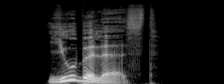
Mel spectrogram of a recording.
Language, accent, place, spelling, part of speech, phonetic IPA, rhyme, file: German, Germany, Berlin, jubelest, verb, [ˈjuːbələst], -uːbələst, De-jubelest.ogg
- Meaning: second-person singular subjunctive I of jubeln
